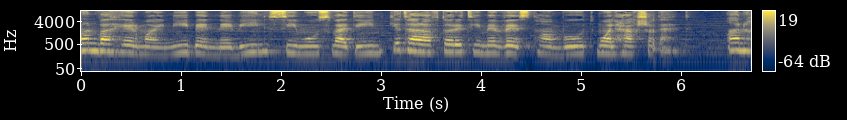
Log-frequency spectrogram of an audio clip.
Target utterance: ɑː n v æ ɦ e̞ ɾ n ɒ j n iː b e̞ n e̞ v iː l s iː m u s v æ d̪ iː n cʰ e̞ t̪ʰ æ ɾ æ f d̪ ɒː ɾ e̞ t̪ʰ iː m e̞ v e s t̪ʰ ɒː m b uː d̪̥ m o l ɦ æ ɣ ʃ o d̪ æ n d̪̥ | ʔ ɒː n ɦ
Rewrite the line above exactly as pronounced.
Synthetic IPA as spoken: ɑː n v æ ɦ e̞ ɾ m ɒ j n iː b e̞ n e̞ v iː l s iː m u s v æ d̪ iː n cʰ e̞ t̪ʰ æ ɾ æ f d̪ ɒː ɾ e̞ t̪ʰ iː m e̞ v e s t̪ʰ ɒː m b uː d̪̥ m o l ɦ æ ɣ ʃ o d̪ æ n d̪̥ | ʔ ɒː n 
